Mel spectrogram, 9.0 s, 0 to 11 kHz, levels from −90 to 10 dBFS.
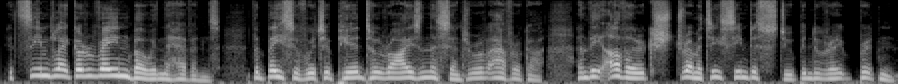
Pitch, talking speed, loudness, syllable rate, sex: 165 Hz, 200 wpm, -18 LUFS, 5.5 syllables/s, male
